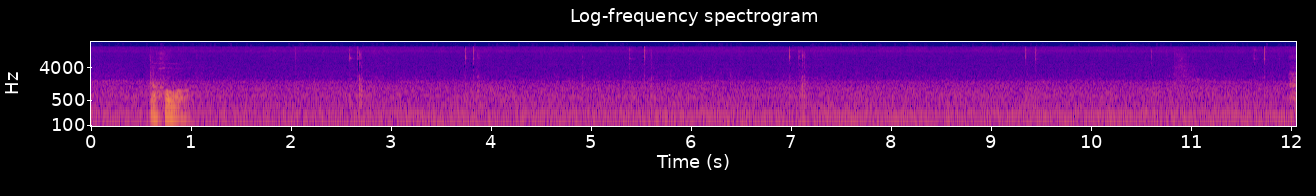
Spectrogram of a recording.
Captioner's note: typing, clicking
